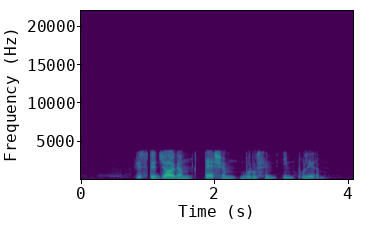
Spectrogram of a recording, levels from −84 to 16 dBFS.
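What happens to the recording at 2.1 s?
At 2.1 s you're hearing the Bluetooth CVSD headset codec, which runs through the whole clip. Each sample is a single up-or-down bit with an adapting step, and the band tops out near 3.8 kHz, with a thin, scratchy, granular edge that fits a 64 kbps CVSD link.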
